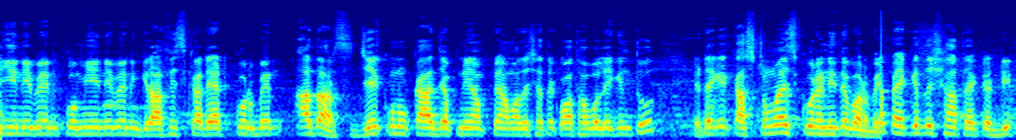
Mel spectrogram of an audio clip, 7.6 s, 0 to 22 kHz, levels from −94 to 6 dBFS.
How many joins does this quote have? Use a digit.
1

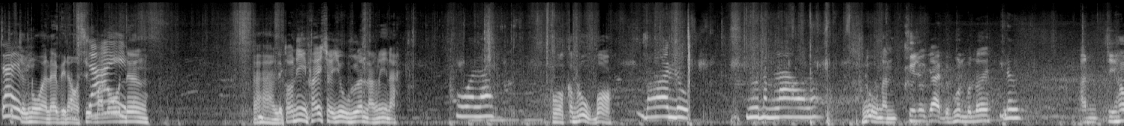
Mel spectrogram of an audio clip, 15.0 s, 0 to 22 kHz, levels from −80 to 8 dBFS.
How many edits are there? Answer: 1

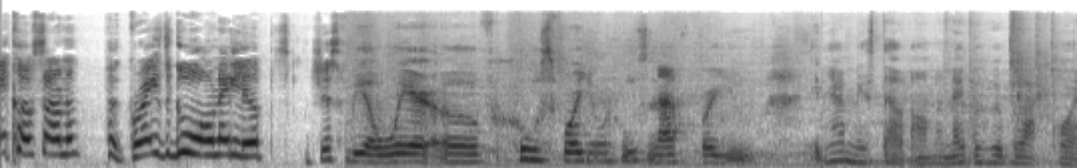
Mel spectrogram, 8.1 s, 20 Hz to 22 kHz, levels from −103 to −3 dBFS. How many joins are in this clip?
2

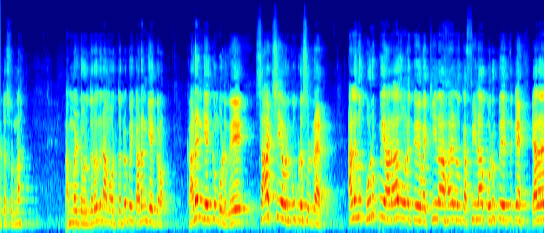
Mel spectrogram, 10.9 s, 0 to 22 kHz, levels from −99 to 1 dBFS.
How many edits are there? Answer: 0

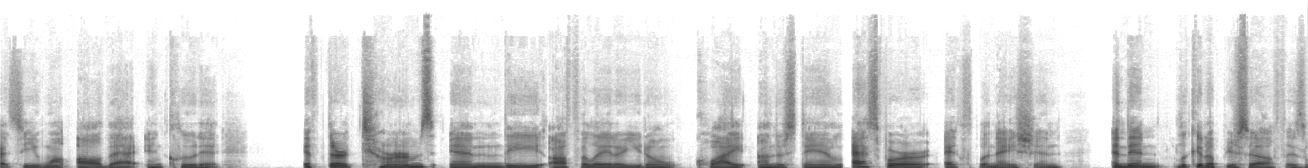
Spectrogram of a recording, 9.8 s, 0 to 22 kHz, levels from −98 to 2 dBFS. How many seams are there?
1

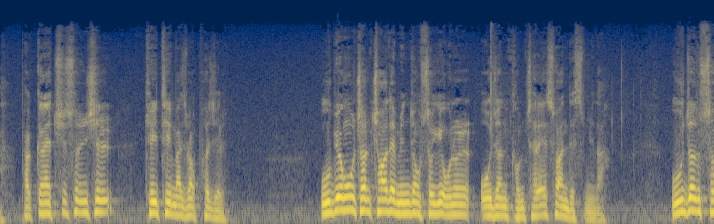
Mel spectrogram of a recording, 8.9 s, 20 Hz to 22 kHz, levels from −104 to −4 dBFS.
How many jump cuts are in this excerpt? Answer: 1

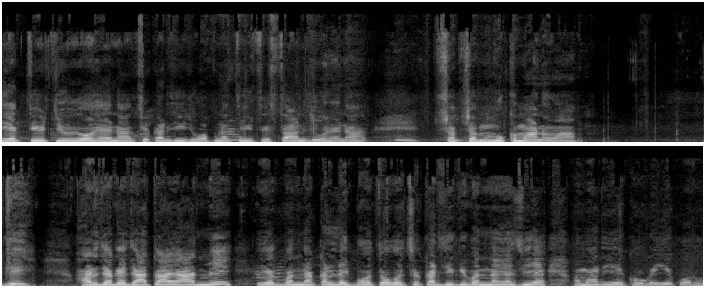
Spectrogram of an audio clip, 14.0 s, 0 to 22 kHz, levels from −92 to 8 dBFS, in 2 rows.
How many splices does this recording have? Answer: 0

